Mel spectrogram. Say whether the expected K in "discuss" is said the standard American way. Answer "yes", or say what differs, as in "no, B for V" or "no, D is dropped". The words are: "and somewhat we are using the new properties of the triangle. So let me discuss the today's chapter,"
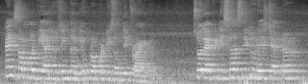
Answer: no, K is dropped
